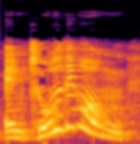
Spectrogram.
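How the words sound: It sounds like a reproach to someone.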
